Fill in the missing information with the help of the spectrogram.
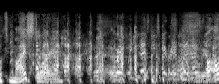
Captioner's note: laughing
